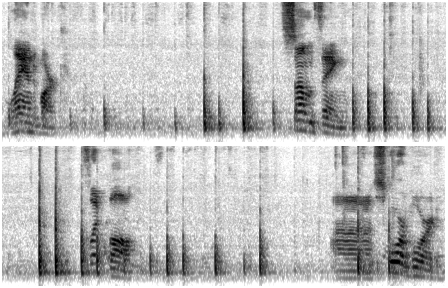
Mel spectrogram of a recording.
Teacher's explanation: Spondaic is stressed followed by stressed.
